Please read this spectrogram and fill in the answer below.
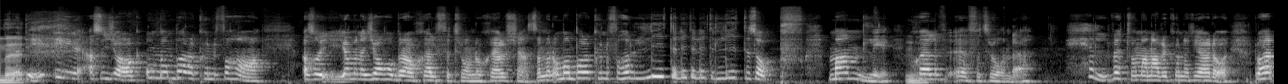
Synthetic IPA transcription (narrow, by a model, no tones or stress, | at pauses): mɛnd̪ɛɛa̰lsɔjɑːɡɔmːanbɑːɾakʰɵnd̪əfoːɦɑː | ʔalsɔjɑɡmeːnaɾjɑːɡhabɾɑːɧɛlvfœʈʰɾuːənd̪əɔɧɛlvɕɛ̰nslamɛnɔmːanbɑːɾakʰɵnd̪əfoːɦɑːliːt̪əliːt̪əliːt̪əliːt̪əsopmanlɪɧɛlvfœʈʰɾuːənd̪ə̰ | hɛlvɛt̪əvamanhad̪ːəkʰɵnːat̪jœːɾad̪o̰d̪̥ɔha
